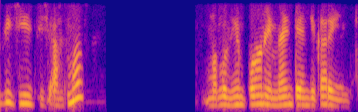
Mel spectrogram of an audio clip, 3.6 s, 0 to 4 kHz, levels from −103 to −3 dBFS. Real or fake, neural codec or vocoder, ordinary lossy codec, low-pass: real; none; none; 3.6 kHz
